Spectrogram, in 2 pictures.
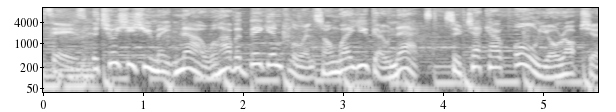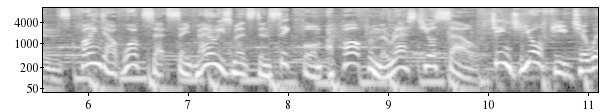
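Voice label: College, British Male Voice Over; College Showreel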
